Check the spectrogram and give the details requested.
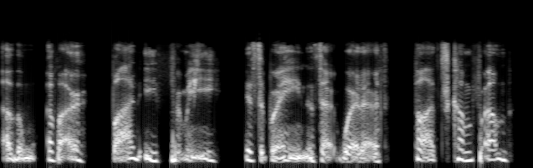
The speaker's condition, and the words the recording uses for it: Multiple sclerosis. I have voice, like right now I'm talking, but in order for me to talk, I have to have a lot of chocolate.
